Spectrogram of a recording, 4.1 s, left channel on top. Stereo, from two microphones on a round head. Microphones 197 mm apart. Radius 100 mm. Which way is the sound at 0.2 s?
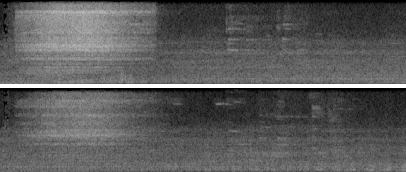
45° left (ahead or behind).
